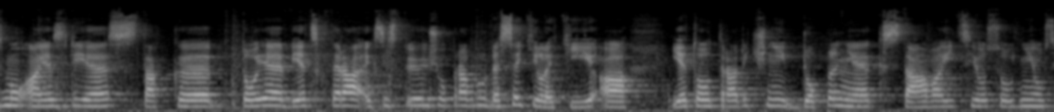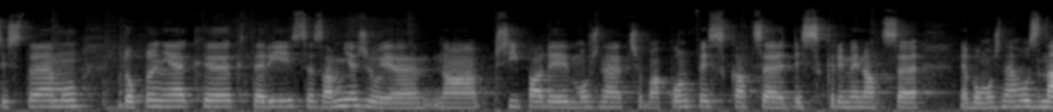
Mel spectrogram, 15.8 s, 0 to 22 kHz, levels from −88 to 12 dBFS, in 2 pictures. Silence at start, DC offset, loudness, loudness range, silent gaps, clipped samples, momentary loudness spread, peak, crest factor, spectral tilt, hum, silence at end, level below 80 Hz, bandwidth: 0 s; under 0.1%; -29 LUFS; 5 LU; none; under 0.1%; 8 LU; -10 dBFS; 20 dB; -3 dB/octave; none; 0 s; -58 dBFS; 15.5 kHz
